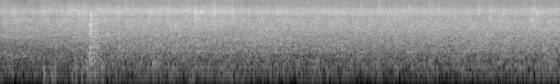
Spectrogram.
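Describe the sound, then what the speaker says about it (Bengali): Heavy rain pours down in a dense, steady hiss of drops on surfaces, loud and unbroken, with one brief knock early on and no talking. "আজকে আমাদের এখানে প্রচণ্ড বৃষ্টি হচ্ছে"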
